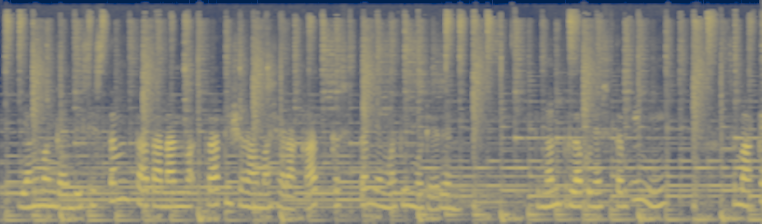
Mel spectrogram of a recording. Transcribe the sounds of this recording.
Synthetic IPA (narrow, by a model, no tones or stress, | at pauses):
jaŋməŋɡant̪isist̪əmt̪at̪anant̪ɾadisionalmaʃaɾakat̪̚kəsi̥st̪əmjaŋləb̥ɪhmodɛɾən | d̥əŋanbərlakuɲasi̥st̪əmini | səmak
